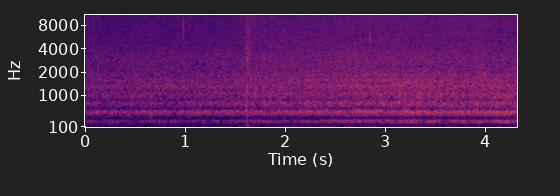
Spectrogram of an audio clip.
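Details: A crowd of honeybees feeds on old comb, their wings making a continuous low, droning buzz with a clear overtone, slowly growing louder, with faint ticks early on.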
